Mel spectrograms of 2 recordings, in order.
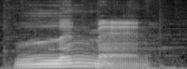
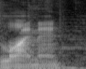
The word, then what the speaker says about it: Lyman: I'm saying Linman. That's not how you say his name. His name is Lyman.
